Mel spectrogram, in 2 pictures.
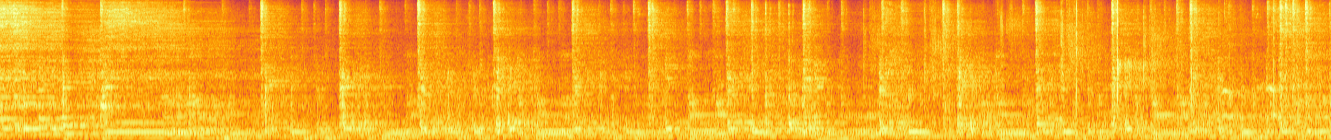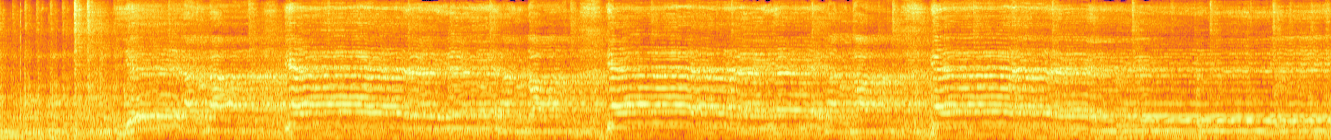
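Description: Live bossa nova band with electric bass guitar playing a song's opening, with sharp percussive clicks through the first half. About halfway through, a woman begins singing the melody into a microphone over the band.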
